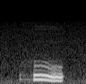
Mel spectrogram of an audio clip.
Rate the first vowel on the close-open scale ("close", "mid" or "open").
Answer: close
